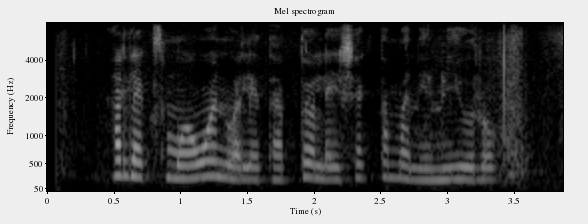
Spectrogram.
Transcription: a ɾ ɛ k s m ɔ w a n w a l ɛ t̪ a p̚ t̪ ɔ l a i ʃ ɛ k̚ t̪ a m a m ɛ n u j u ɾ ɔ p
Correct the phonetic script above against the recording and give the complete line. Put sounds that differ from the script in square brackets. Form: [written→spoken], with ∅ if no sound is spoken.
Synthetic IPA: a [ɾ→l] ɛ k s m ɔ w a n w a l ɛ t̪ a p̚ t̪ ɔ l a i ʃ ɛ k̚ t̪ a m a [m→n] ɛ n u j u ɾ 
